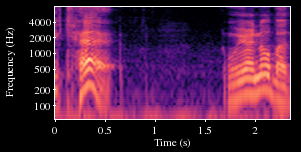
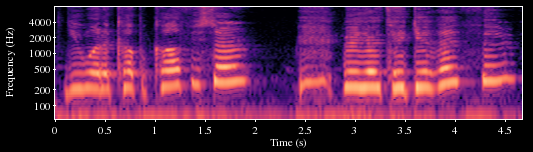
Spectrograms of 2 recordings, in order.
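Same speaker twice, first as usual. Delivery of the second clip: mock polite butler; 7 semitones higher than usual. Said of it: "he's like".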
